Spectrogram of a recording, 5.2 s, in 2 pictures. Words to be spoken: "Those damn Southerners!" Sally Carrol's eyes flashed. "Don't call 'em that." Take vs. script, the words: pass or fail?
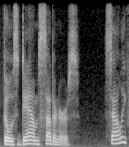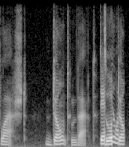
fail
